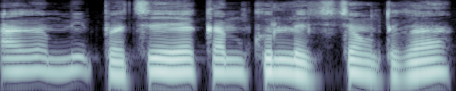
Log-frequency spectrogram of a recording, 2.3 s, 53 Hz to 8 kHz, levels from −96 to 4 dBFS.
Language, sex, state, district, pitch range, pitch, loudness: Wancho, male, Arunachal Pradesh, Longding, 140-160 Hz, 155 Hz, -16 LUFS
